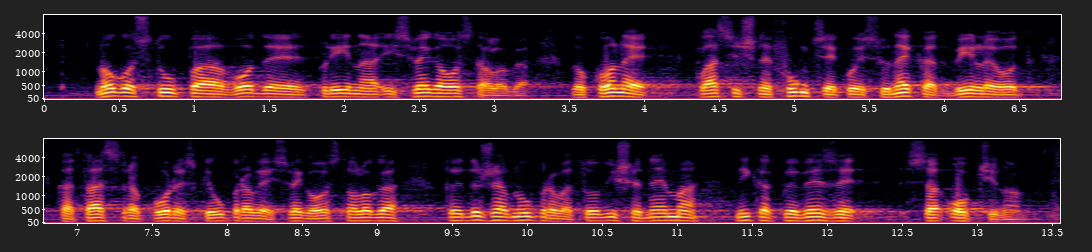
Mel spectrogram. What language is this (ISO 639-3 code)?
hrv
